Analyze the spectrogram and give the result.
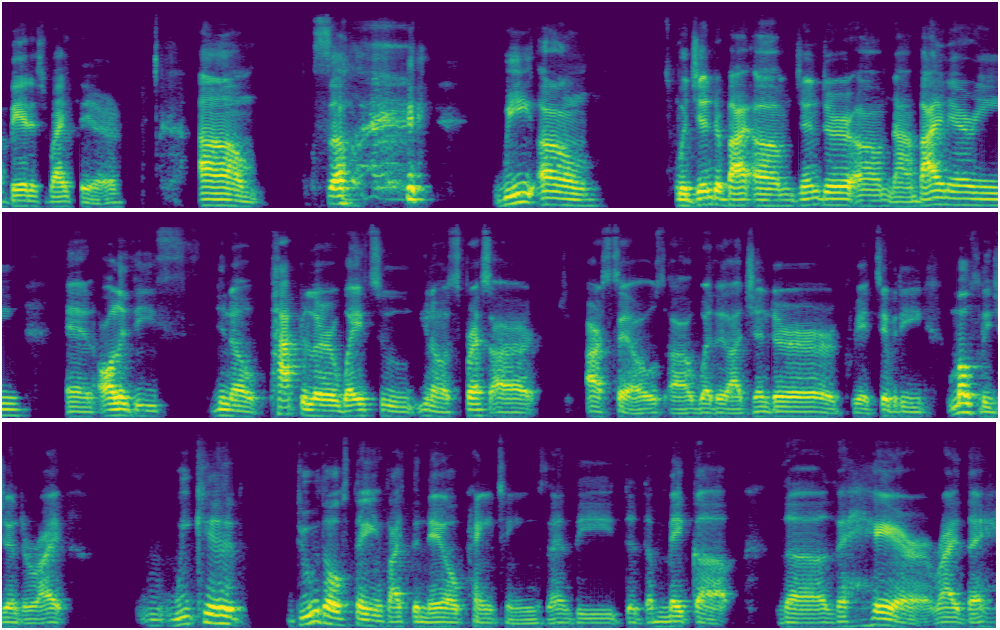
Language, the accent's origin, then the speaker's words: English; Detroit, Michigan, United States; We grew up in Detroit.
